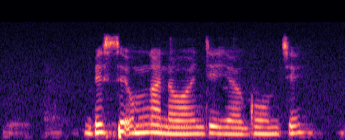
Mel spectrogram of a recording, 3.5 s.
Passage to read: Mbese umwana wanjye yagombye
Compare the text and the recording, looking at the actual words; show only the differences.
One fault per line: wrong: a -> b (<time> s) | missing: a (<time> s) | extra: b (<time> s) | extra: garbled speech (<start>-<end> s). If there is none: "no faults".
no faults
